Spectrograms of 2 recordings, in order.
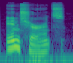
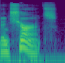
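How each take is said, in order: First: "insurance" as IN-surance, front syllable stressed; stress on first syllable. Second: "insurance" as in-SURE-ance, middle syllable stressed; stress on second syllable. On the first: Coach quotes Texas governor on radio, "insurance" stressed on IN. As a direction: lean on the IN of "insurance". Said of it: "two times he said". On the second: Coach quotes Texas governor on radio, "insurance" stressed on SURE. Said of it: "and two times he said". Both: Retold or imitated.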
